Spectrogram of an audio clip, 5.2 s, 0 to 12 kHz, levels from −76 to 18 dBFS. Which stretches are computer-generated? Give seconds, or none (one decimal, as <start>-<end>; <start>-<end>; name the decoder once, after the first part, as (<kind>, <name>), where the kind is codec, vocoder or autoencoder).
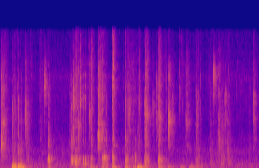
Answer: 0.0-5.2 (vocoder, BigVGAN v2)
